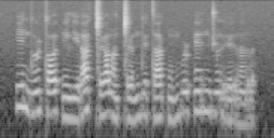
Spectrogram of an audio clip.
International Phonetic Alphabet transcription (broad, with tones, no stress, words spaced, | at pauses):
i˥ndũ˩˥ɭtɔ˩˥ə̯ ʔĩ˩lʲe˩ ɾa˥ə̯ǀʏ˩˥ə̯lˠĩ˩ǀʏ˩ə̯ ndʏ˥˩ ta˩˥kũ˩mbu˥ɭ ʔẽ˥r nd͡ʒũ˥rʏ˩˥rã˩r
